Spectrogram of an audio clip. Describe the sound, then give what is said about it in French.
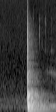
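A single low drum stroke made with all the fingers of the right hand held together on the center of the skin: a sharp thump followed by a deep, booming tone that slowly fades out after a moment of silence. “Par exemple, si l'on frappe au centre de la peau avec tous les doigts réunis de la main droite, on obtient un son grave.”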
